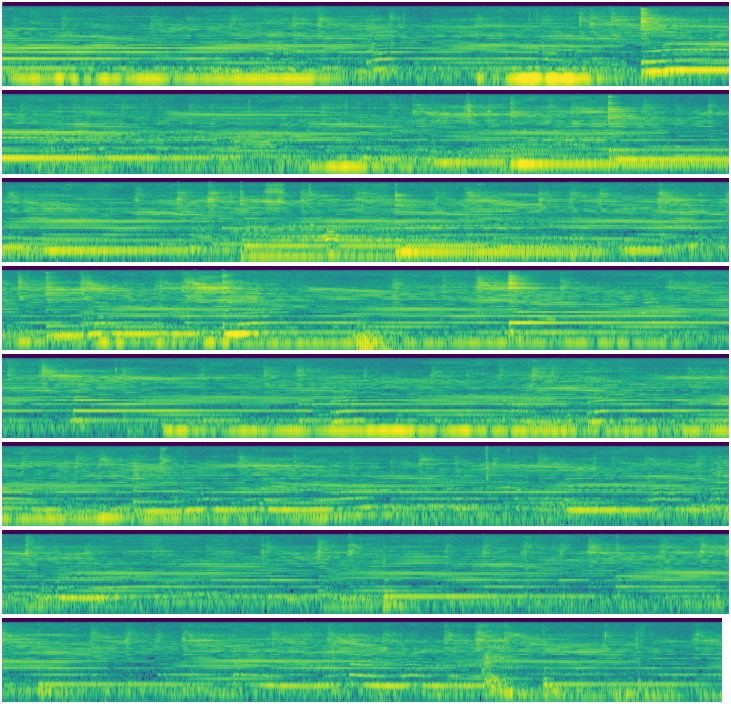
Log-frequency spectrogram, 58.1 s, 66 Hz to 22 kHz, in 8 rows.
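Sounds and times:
slow plucked string instrument: 0.0s - 58.0s.

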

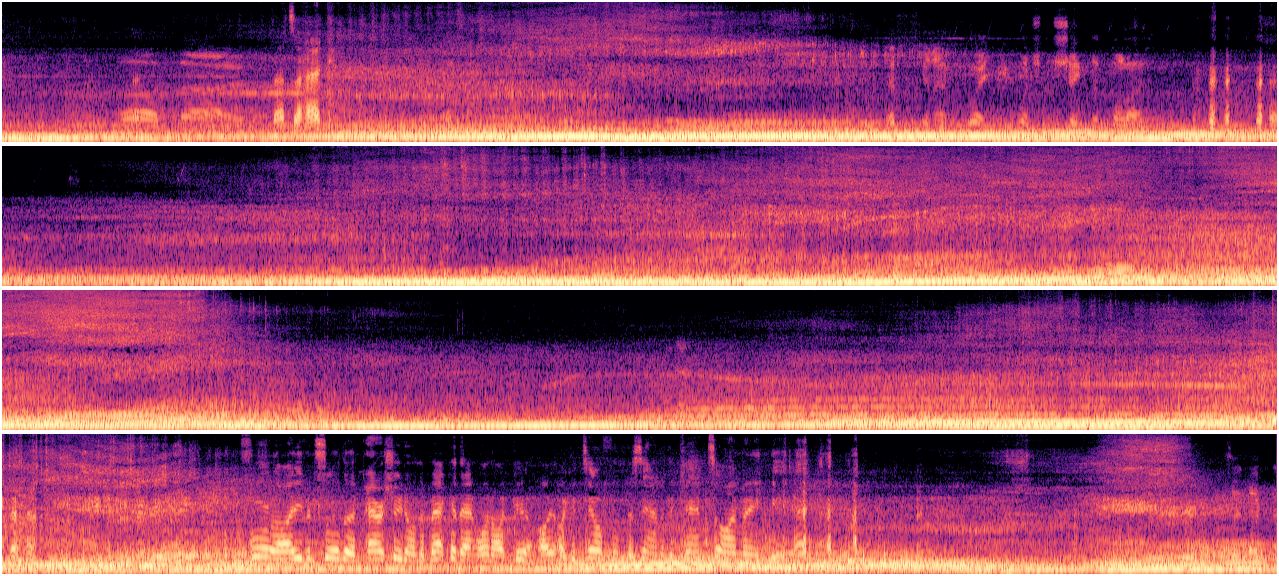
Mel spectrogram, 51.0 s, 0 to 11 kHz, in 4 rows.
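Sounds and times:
car engine revving: 0.0s - 51.0s
car engines rumbling past: 0.0s - 51.0s.

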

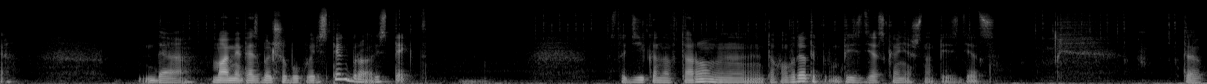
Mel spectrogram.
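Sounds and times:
faint computer clicks: 1.8s - 2.2s, 5.4s - 12.0s.

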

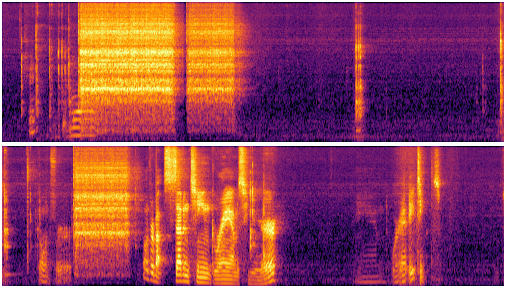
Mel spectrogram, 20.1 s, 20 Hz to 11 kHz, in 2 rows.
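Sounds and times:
coffee grinder motor grinding: 1.5s - 4.8s, 11.5s - 12.8s.

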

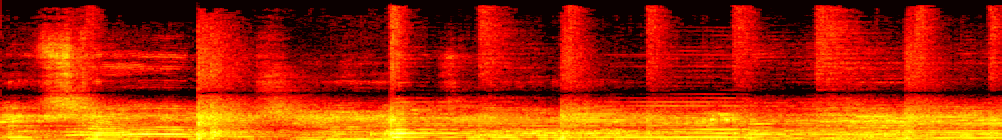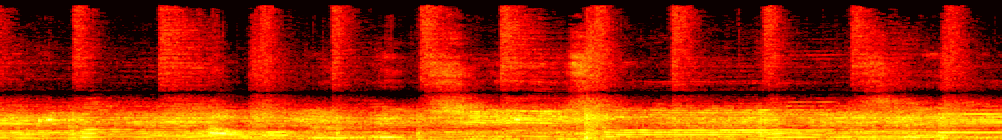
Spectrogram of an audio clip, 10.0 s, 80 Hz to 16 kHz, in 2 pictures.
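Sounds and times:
blues band playing: 0.0s - 10.0s
harmonica holding long notes: 1.7s - 10.0s.

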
